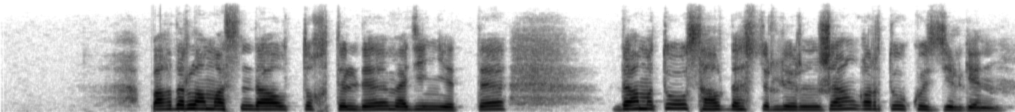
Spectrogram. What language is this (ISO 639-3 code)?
kaz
